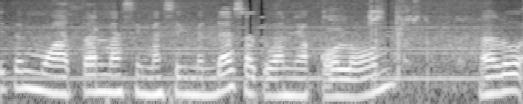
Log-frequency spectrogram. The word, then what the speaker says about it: Coulomb: Ini bacanya hukum Coulomb.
